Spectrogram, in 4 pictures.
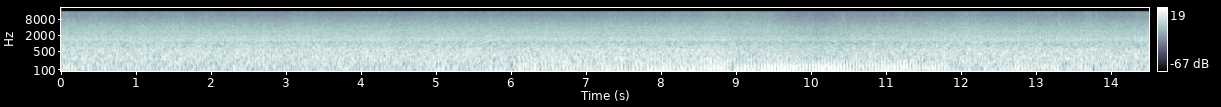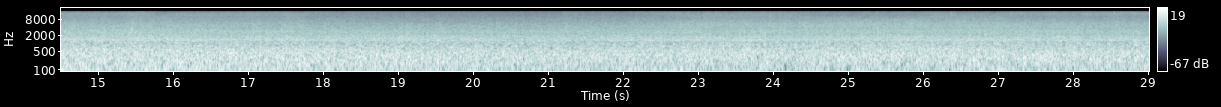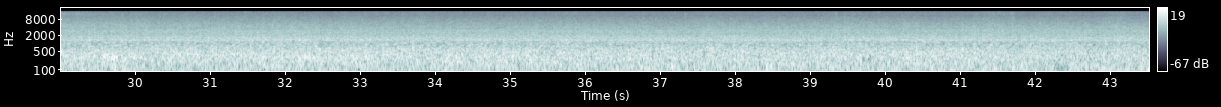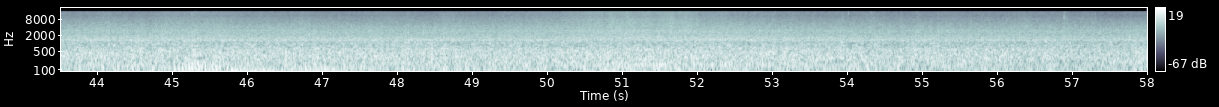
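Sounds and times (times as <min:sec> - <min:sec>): heavy rain pouring: 0:00.0 - 0:58.0
low rumble: 0:04.9 - 0:14.4, 0:42.9 - 0:51.9.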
